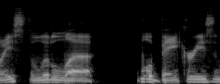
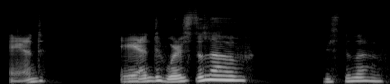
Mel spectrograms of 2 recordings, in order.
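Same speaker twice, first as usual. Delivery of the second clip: higher, louder, slow, demanding cat voice; voicing the cat; 6 semitones higher, 6 dB louder, slower than usual. Streamer voices her unimpressed cat, slow and demanding. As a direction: play the cat asking for affection, drawn out. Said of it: "He just stared at me like".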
